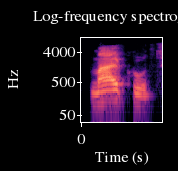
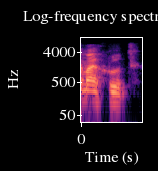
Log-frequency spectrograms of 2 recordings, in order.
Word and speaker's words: Malkut: bien nos indicaba Mariana, Malkut. De hecho, se supone que se debe pronunciar Malhut, ¿ok?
